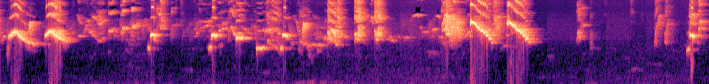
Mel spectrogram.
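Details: Asian pied starling in mompa (puffed-up) singing, a lure recording meant to set other songbirds answering: varied bright chirps and rising whistles with harsh buzzy bursts, a short pause near the end before a final sharp note.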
